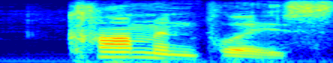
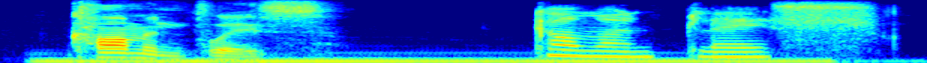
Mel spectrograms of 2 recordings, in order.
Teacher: this word here is pronounced commonplace the stress is at the very beginning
